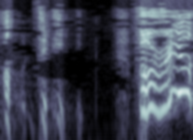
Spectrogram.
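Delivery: put-on words squeezed out through high, loud, hard laughter. Retelling their own reaction to his answer, acting out laughing so hard. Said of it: "I'm laughing so hard".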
